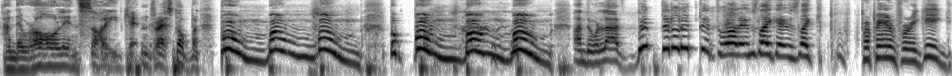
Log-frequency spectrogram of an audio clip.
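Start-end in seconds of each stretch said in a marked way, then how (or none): 1.9-5.5 booming drum beats, pitched up; high mock drum booms; drum imitation. Imitating the Lambeg drum beat. 6.2-7.4 high tootling whistle sounds; squeaky mock fife notes; whistle imitation.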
